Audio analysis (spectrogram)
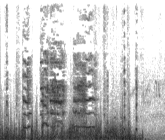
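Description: A Bermudian rooster, a fancy chicken breed, crows nearby amid loud, steady barnyard clucking and fowl noise that fades slightly at the end.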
